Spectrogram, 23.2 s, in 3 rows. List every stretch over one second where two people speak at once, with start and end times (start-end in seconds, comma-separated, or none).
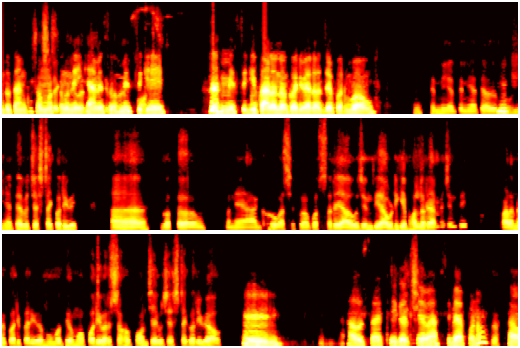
0.5-2.3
